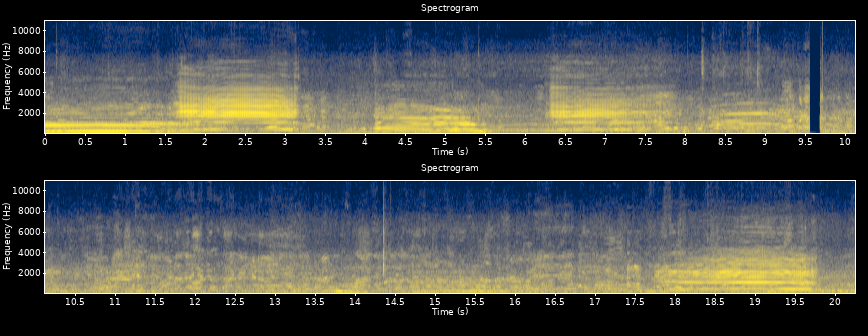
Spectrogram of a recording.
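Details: Cattle at a busy cattle market mooing repeatedly. Several long, droning moos rise and fall in pitch, some loud and near, others fainter, over a steady hubbub of people.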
